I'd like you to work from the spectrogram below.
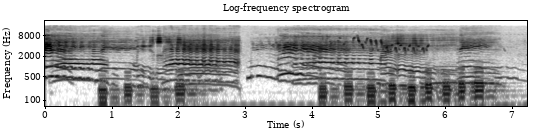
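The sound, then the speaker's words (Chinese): A chorus of sheep bleats in loud, overlapping, quavering cries that keep going almost without a break, with only a brief pause partway through. “奇怪了，白羊们怎么都还没来呢？”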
